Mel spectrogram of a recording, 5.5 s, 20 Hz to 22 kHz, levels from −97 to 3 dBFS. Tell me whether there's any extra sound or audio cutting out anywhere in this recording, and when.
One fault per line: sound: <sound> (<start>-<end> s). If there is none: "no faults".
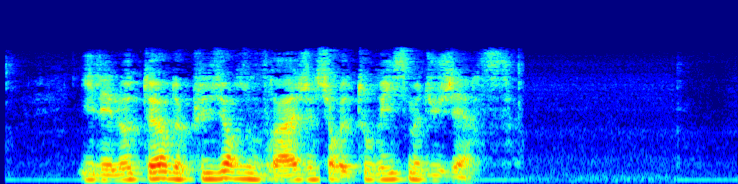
no faults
